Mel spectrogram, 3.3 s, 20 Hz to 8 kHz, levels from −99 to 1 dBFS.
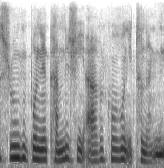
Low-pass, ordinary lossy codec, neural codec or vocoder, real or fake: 7.2 kHz; Opus, 16 kbps; autoencoder, 22.05 kHz, a latent of 192 numbers a frame, VITS, trained on many speakers; fake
